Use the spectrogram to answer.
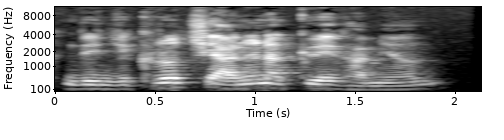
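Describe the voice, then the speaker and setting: A man lecturer telling a casual story, acting out scolding students with quick laughs. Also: mid-range voice, reverberant. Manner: animated, acts out exasperated scolding of students with laughs. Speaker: education lecturer.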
